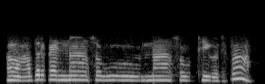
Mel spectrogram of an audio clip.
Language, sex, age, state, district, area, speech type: Odia, male, 18-30, Odisha, Koraput, urban, conversation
